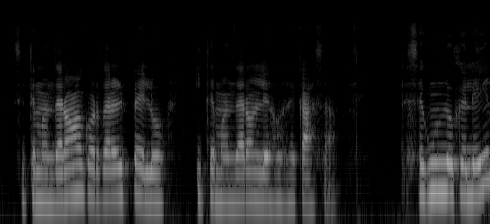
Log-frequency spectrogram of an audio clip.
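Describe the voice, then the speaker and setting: A young woman from Venezuela with a Venezuelan Spanish accent, chatting casually on her own show, rambling with frequent restarts and casual swearing. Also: medium pitch. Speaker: podcast host. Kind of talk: casual solo chat.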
